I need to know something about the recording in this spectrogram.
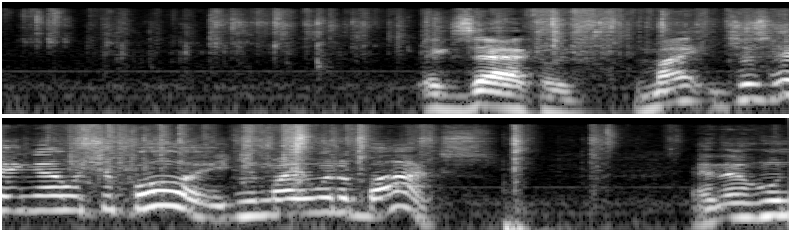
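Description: A foil wrapper crinkles as it is torn open by hand.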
